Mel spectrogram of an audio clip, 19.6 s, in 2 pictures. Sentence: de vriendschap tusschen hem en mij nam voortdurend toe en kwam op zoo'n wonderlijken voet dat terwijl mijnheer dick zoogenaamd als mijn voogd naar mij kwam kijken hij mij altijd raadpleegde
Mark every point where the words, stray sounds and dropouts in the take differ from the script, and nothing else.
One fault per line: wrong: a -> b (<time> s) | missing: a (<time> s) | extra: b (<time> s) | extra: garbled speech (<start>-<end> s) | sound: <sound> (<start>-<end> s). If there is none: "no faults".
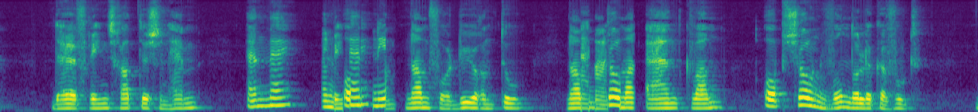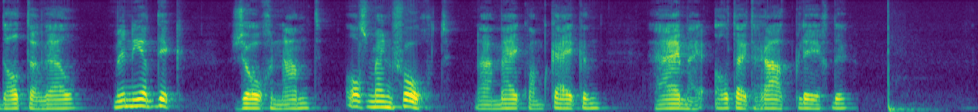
extra: garbled speech (3.2-4.0 s)
extra: garbled speech (5.7-6.3 s)
sound: thud (18.6-19.3 s)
